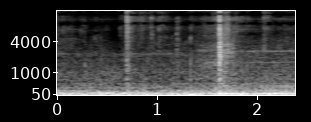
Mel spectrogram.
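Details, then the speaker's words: Turbo VW Beetle on test drive after replacing a blown fuse, no warning lights, brakes tested; even low engine drone under road rumble, no knocks, whines or misses while pulling; engine running healthy. "no lights on cars running great don't hear anything that doesn't sound right"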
